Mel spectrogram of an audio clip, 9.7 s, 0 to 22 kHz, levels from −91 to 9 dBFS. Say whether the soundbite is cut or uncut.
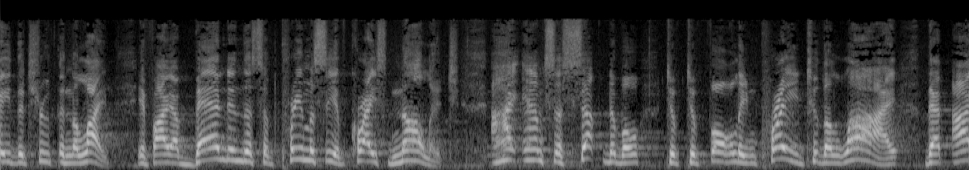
cut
